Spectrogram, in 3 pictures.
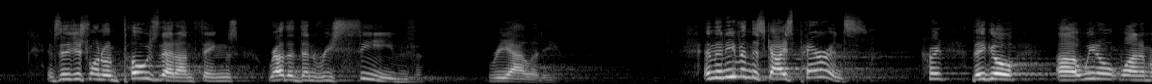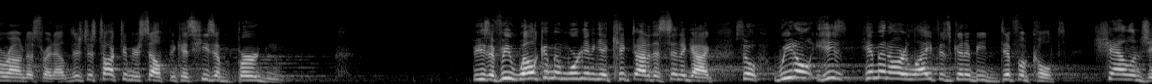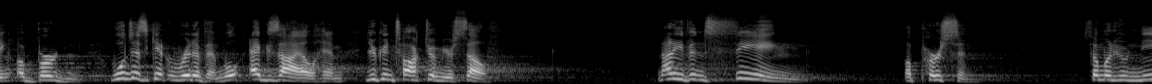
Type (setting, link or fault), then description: setting, large echoing room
